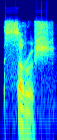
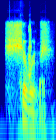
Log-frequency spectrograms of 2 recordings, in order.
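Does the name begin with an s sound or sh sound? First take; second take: s sound; sh sound. First: The name begins with an s sound. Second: The name begins with a sh sound. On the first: The speaker calls it right. "that's the way it's pronounced" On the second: The speaker calls it wrong. "mispronouncing one of our beloved channel members' names"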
